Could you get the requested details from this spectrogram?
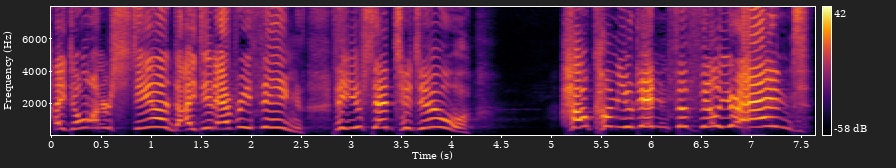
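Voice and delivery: high, loud, hurt accusations; angry yelling at God. Retold or imitated. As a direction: yell your grievance at God. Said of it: "I was yelling out".

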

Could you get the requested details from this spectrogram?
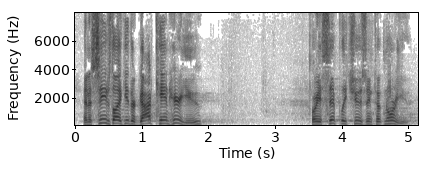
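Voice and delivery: normal talking voice

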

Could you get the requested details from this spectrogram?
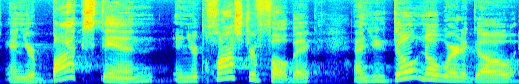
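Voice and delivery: loud, driving sermon voice; preaching. Acted. Preacher urging his congregation, loud and driving. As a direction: build the point with full pulpit force.

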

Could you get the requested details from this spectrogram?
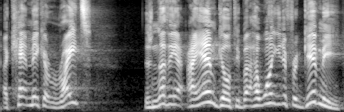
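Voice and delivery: high, loud pleading confession; crying out guilty. Acted. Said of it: "you're crying out right now".

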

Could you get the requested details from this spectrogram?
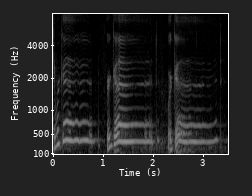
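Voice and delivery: high, soft we're good; mock-awkward high-pitched reassurance; nervous brush-off. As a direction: back away, high and sheepish. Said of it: "And Paul's kinda like".

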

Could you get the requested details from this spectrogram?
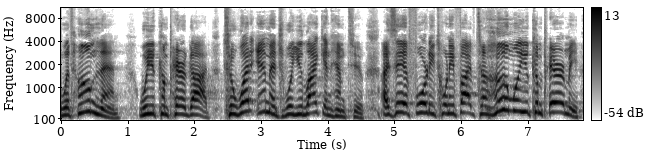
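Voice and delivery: loud, high proclaiming of the prophet's words; fervent scripture reading. Acted. Pastor reads Isaiah to church, proclaiming loudly. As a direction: declare it like God speaking.

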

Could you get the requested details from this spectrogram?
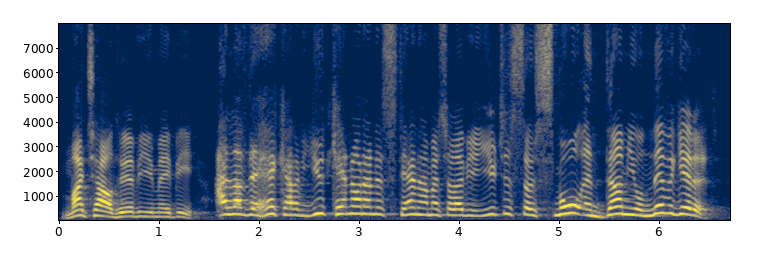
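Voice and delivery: high, loud, mocking parent talking down; mock condescending love. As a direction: sneer it as an impatient know-it-all parent. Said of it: "So I can't say".

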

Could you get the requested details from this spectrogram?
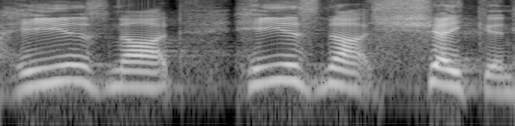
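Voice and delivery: usual speaking voice

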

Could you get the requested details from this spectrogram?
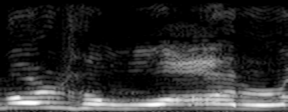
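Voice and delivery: high slow whiny complaint; mock whining. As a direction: whine it like a grumbler. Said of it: "they're murmuring".

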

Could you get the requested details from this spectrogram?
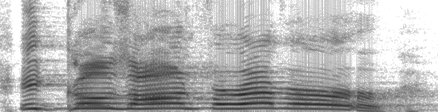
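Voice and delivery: high, loud, slow amazement; awed wonder. Retold or imitated. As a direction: let the wonder spill out. Niece awed by the ocean.

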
